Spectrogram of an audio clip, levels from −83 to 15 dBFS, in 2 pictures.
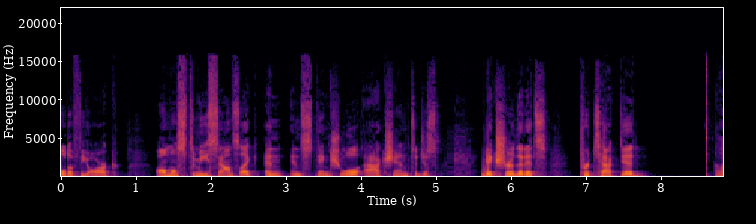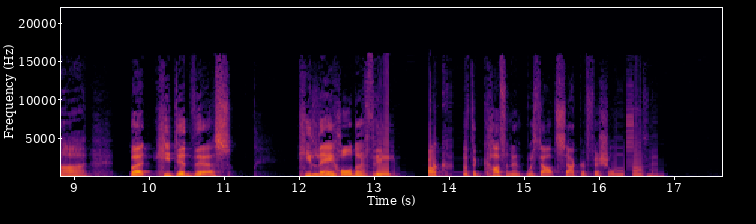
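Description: Robotic sound from repeated short buffers at 4.93–5.69 s, 12.81–14.25 s and 16.16–17.65 s: the speech becomes a rigid, metallic buzz at 188 Hz, likely from a roughly 5 ms snippet being looped while most of the real audio is skipped.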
